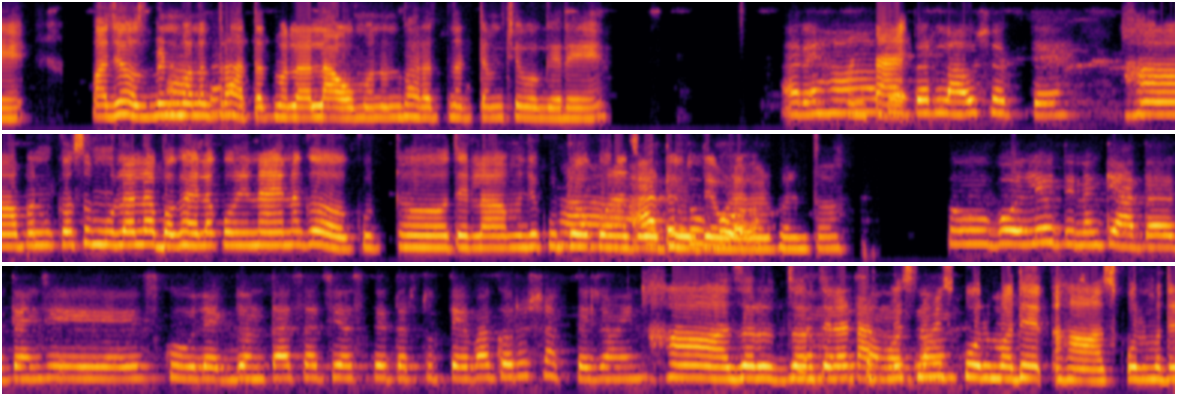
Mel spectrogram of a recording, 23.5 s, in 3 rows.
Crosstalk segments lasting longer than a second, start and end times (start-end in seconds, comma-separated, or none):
none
